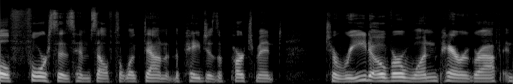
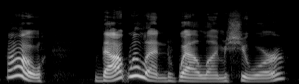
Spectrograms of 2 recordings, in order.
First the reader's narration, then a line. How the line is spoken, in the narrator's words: Dorian says, with a bark of laughter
